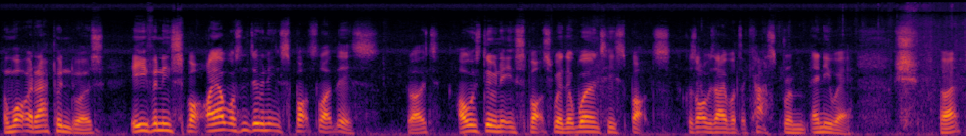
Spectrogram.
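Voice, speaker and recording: A man's voice: medium pitch, normal speed, darkish tone, no echo. Man, rambling casual vlog talk, outdoors by water, dry close sound. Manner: rambling, chatty, full of "you know what I mean". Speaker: vlogger. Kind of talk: casual walking vlog chat. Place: outdoors by a reservoir.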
